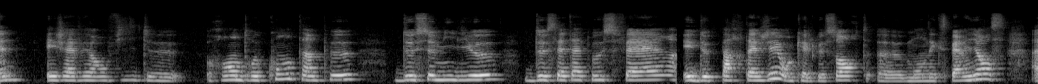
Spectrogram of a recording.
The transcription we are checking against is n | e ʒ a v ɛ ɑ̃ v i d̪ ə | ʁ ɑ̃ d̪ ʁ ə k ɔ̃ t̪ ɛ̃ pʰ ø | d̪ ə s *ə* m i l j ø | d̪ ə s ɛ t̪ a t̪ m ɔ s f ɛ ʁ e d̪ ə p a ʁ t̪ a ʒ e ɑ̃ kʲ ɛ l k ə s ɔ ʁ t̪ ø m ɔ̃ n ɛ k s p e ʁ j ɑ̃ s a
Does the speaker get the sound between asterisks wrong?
no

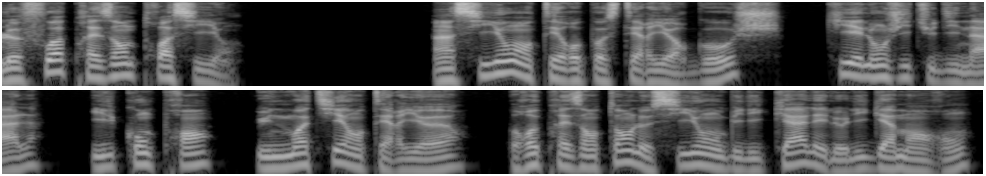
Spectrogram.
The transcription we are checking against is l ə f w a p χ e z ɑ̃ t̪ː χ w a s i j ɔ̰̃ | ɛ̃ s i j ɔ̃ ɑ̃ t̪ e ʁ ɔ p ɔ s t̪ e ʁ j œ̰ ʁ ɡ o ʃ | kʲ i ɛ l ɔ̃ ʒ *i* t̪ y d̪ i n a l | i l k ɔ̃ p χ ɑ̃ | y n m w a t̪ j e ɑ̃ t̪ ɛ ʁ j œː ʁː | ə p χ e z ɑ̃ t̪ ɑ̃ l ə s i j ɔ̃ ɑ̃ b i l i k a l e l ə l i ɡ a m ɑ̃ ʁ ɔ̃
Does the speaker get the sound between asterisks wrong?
no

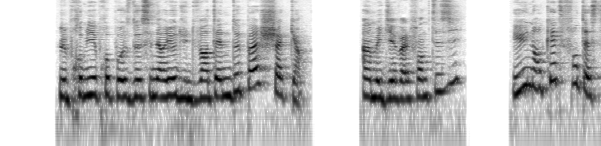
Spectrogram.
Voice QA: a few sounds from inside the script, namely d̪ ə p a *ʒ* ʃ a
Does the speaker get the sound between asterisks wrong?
no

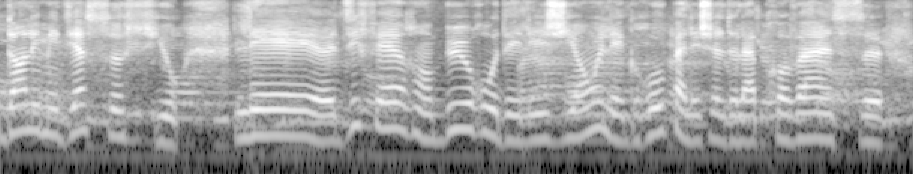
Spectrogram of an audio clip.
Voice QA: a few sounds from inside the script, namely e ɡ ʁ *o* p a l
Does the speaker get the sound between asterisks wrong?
yes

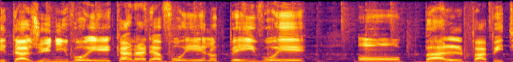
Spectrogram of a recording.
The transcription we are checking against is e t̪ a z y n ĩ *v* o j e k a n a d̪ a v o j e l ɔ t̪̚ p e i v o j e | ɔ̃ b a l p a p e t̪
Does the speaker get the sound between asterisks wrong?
no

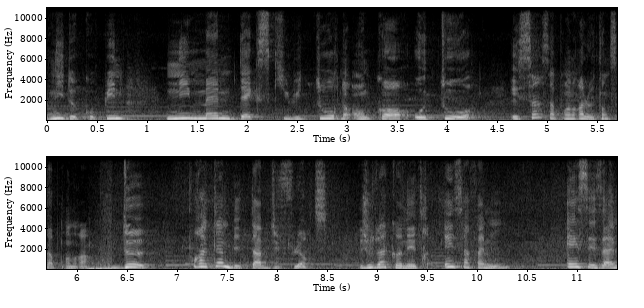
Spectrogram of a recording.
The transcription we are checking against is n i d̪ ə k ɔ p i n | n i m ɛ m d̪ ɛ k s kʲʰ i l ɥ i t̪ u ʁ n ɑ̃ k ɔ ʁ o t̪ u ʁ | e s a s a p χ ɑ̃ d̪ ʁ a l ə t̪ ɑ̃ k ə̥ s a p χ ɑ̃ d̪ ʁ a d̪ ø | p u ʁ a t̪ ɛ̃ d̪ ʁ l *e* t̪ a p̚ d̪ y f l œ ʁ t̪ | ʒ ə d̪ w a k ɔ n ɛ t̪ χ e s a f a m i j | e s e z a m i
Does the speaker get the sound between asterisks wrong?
no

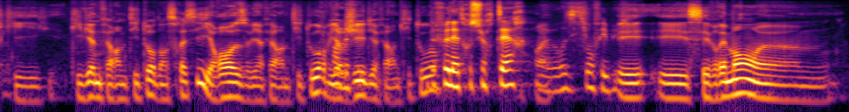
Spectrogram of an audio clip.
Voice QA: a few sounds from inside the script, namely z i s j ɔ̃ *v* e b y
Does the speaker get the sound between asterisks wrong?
yes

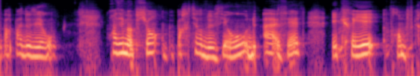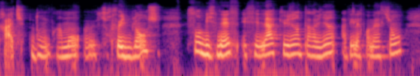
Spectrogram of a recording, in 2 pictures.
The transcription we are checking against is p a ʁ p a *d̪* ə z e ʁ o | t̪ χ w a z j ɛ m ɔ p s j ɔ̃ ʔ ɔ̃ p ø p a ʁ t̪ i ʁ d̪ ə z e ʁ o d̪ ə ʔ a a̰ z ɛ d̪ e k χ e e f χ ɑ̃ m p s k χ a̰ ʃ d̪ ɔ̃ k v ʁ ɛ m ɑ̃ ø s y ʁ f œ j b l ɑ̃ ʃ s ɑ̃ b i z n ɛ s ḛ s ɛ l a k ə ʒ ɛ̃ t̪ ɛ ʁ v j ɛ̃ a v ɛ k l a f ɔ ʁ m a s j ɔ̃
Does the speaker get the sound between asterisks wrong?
no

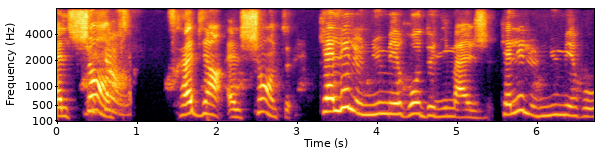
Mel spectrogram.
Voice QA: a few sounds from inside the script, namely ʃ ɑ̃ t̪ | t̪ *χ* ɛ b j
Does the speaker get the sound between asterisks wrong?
no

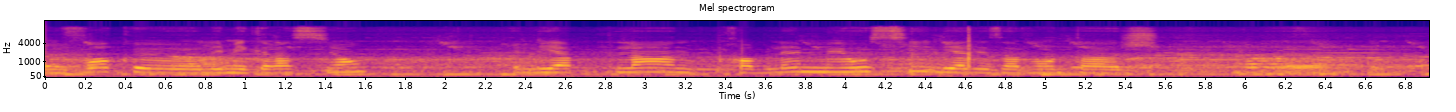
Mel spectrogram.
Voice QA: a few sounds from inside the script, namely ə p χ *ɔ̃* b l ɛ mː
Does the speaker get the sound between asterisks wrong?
yes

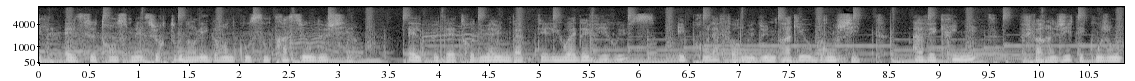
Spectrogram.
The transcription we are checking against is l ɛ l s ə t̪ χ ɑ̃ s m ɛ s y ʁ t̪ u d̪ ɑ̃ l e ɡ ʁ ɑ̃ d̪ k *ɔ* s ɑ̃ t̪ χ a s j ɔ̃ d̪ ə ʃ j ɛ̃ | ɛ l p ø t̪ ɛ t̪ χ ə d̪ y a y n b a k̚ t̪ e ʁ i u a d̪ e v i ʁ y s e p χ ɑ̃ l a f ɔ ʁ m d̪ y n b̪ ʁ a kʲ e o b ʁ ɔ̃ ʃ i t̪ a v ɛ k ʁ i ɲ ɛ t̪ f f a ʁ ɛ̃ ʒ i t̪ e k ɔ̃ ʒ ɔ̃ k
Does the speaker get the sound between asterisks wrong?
yes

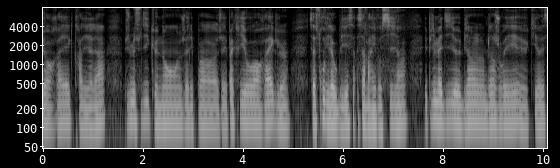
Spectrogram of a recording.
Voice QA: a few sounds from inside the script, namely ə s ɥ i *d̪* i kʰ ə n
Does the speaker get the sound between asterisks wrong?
no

